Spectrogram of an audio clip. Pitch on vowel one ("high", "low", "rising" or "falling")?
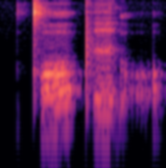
rising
